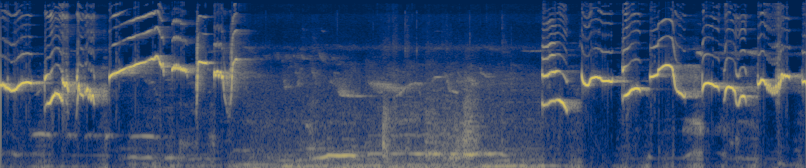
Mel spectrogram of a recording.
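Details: Oriental magpie-robin singing fiercely as a lure to anger rival magpie-robins. Two bursts of loud whistled phrases with sharp upslurs and warbled twists bracket a quieter stretch of low rumbling background noise.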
